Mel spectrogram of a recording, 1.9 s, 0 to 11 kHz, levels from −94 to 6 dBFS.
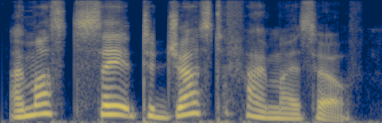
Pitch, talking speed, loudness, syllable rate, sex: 185 Hz, 220 wpm, -18 LUFS, 5.7 syllables/s, male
